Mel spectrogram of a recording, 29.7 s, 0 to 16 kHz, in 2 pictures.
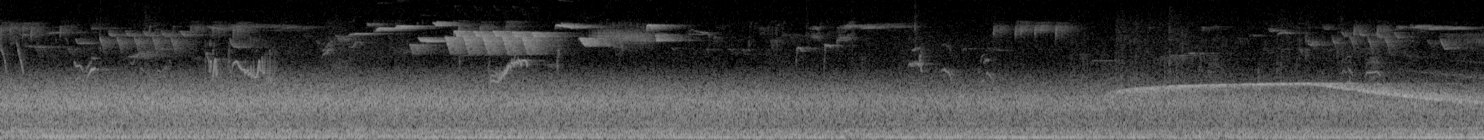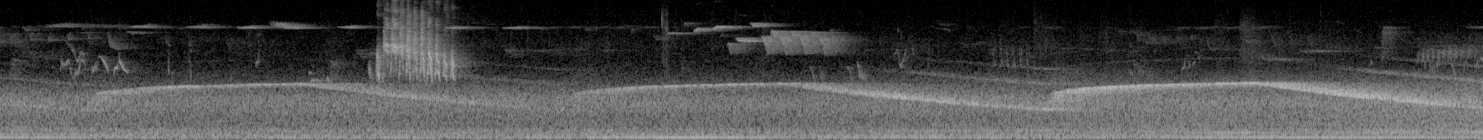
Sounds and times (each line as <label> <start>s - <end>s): bird song 0.0s - 29.6s
passing ambulance 11.1s - 29.6s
